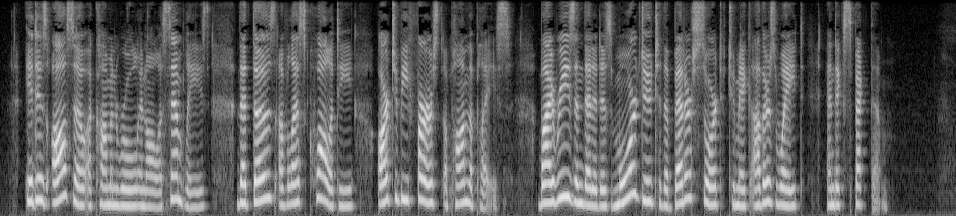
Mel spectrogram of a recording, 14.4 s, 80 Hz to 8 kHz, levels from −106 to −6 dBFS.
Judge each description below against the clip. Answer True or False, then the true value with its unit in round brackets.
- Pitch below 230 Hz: False (245 Hz)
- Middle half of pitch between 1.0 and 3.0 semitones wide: False (3.8 semitones)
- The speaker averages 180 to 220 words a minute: False (165 wpm)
